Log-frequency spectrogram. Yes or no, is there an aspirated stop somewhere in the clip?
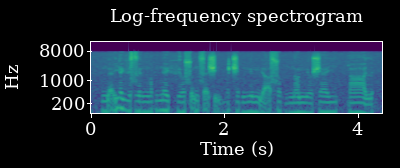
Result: no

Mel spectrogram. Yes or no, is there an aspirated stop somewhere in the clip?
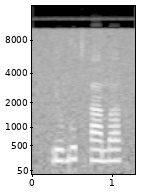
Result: no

